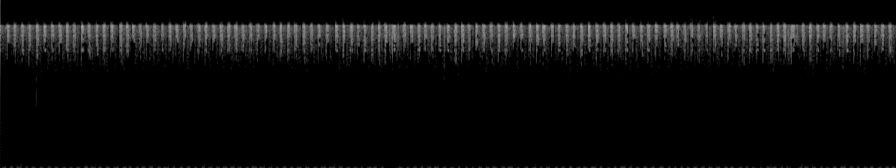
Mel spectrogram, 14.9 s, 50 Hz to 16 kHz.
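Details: Katydid singing, from 2020 National Institute of Biological Resources recordings. A shrill, dry, buzzing chatter is repeated in quick, steady pulses for the whole stretch, with nothing else audible.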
